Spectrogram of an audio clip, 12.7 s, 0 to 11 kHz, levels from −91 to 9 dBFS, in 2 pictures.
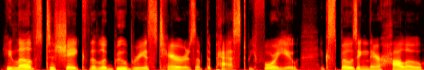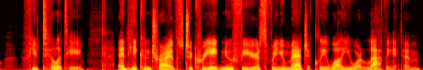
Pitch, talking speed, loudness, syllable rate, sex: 200 Hz, 150 wpm, -22 LUFS, 4.7 syllables/s, female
